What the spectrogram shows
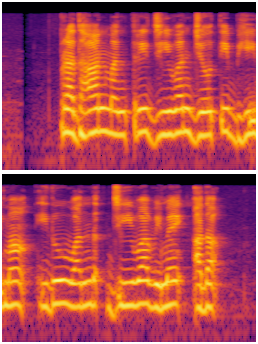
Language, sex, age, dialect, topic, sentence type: Kannada, female, 60-100, Northeastern, banking, statement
